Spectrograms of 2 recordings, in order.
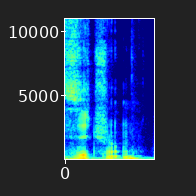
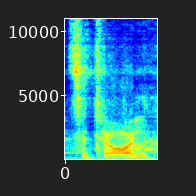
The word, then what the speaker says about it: Zitrone: pronounced perhaps as a Citron because it's the German word but I I heard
